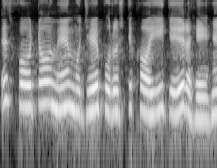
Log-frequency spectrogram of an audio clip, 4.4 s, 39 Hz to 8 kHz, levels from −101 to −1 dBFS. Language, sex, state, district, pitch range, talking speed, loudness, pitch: Hindi, female, Madhya Pradesh, Katni, 225-270 Hz, 125 wpm, -14 LUFS, 250 Hz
